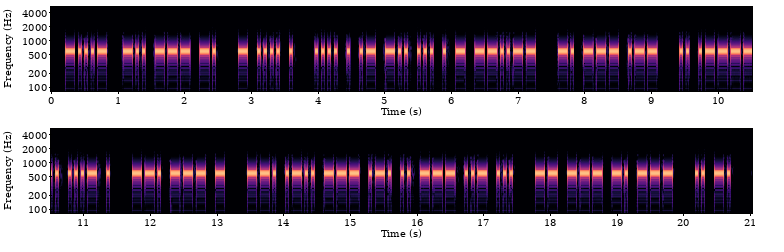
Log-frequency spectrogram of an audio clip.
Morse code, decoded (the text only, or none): <BT> DON THE HEADSET, NOW I'VE GOT GLORIOUS MONO IN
